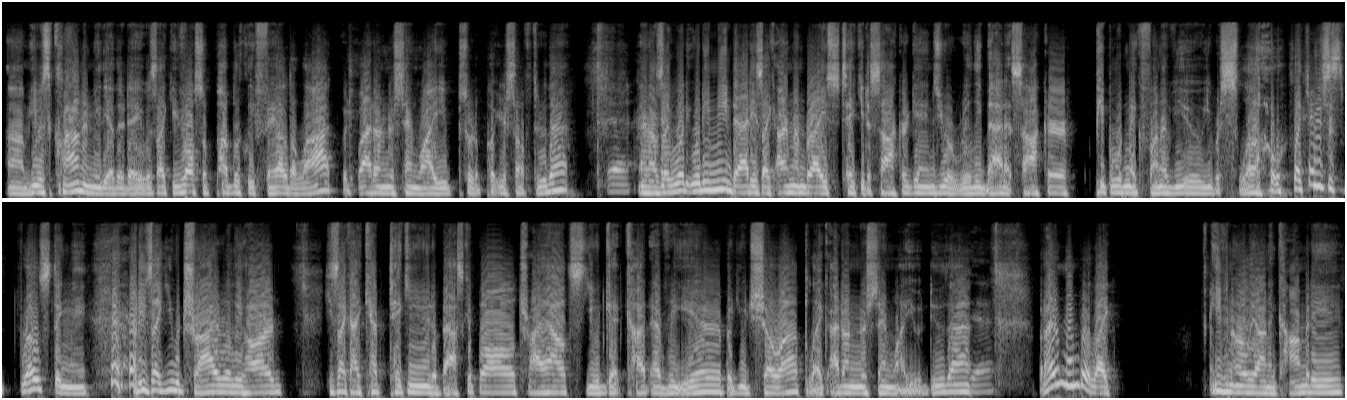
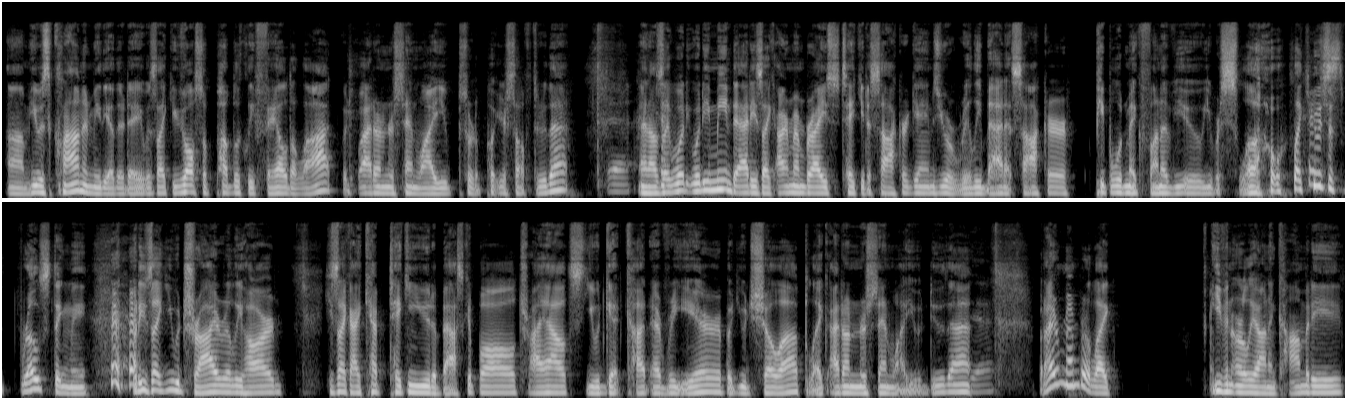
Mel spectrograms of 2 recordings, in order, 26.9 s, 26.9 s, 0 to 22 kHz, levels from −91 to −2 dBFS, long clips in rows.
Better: second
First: distortion; heavy; 7 dB below the speech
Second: none

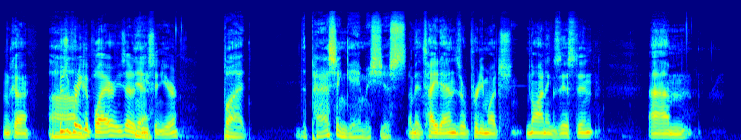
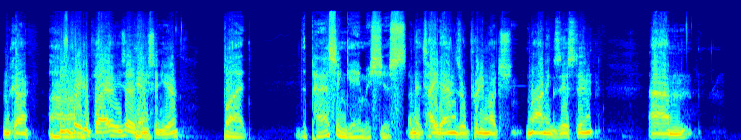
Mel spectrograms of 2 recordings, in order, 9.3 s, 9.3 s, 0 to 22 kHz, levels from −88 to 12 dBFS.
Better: first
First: none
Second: distortion; heavy; 15% of the sound clipped

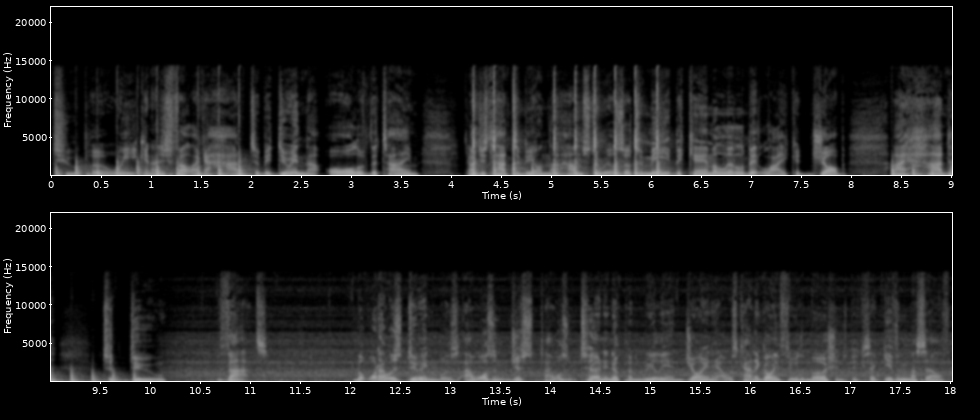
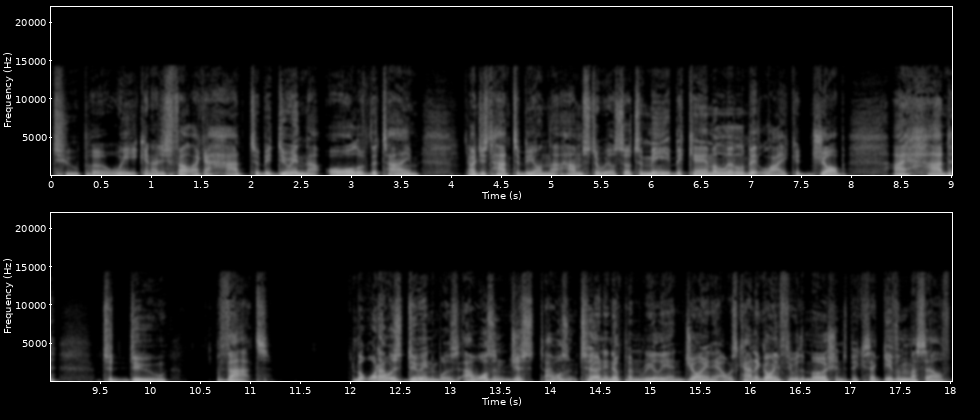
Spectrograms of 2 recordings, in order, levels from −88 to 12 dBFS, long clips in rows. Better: second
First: household noises; loud; throughout; 1 dB below the speech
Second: none

